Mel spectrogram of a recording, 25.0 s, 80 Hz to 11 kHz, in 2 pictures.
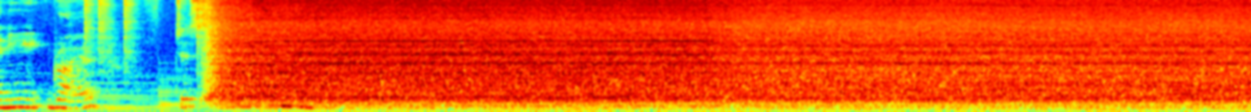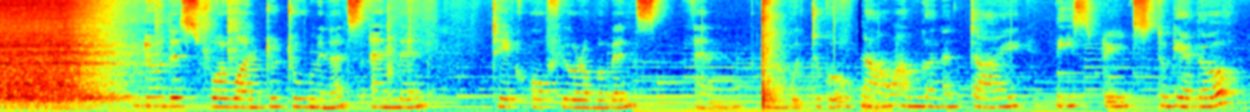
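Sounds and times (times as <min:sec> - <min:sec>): hair dryer blowing: 0:02.0 - 0:14.2.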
